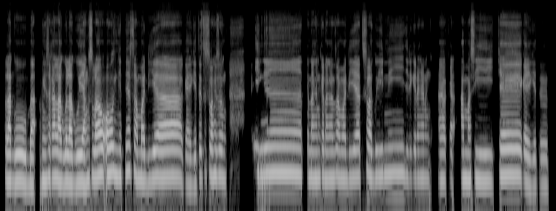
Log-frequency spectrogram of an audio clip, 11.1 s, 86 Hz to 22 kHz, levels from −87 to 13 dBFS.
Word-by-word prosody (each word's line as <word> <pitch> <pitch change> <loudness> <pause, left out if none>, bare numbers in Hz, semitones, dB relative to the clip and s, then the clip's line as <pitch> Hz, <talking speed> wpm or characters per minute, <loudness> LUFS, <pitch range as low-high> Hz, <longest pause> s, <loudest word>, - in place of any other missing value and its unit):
lagu 190 -1 +2 0.3
ba 180 - +2 0.2
misalkan 205 +1 0
lagu-lagu 185 -1 +3
yang 185 - +1
slow, 215 +2 +5
oh 230 +1 +6
ingetnya 225 +1 -2
sama 205 -2 0
dia 210 +2 +1 0.5
kayak 180 -1 -5
gitu - - -18
terus 225 - -12
langsung 215 -1 -2 0.5
keinget, 235 0 +1
kenangan-kenangan 205 0 -3
sama 205 -1 -1
dia, 215 +1 -2
terus 235 - -12
lagu 215 -1 -2
ini 220 +1 -3 0.3
jadi 210 -1 -10
kenangan, 210 0 -7
eee, 200 0 -7
Kak 200 - -9
sama 200 0 -1
si 195 -1 -3
C 250 - -24 0.5
kayak 180 -3 -1
gitu. 175 0 -9
210 Hz, 160 wpm, -20 LUFS, 195-220 Hz, 0.5 s, oh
